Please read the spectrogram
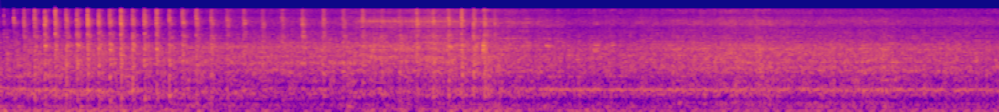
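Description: Trakstar tractor's diesel engine running with a fast, even low pulse, working harder for the first two and a half seconds and then settling to a steadier run, while its raised tipping trailer unloads soil.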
